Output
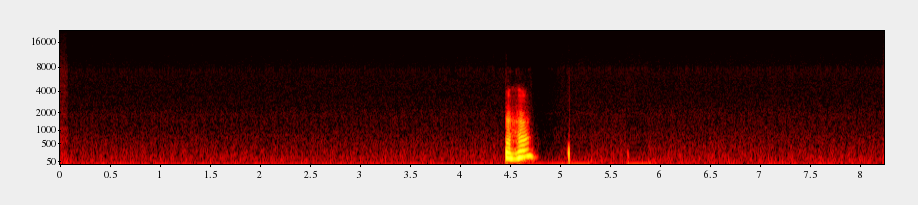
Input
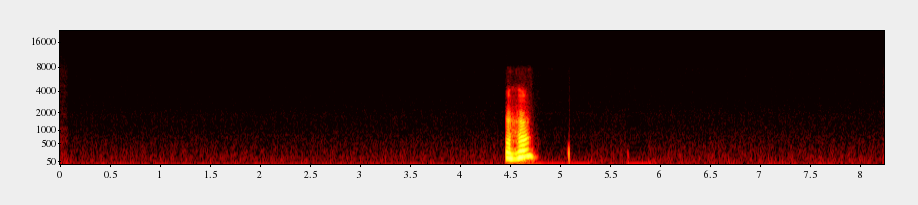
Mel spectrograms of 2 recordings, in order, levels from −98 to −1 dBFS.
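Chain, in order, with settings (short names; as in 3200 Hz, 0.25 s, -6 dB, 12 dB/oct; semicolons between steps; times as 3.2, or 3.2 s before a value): compressor 2.5:1, threshold -35 dBFS, peak gain reduction 16.5 dB; gain +7.5 dB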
